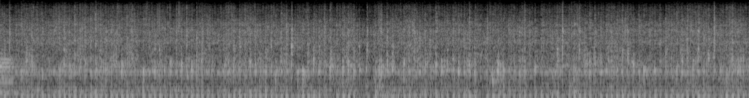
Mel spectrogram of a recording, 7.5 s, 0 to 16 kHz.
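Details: Older Honda BF40A 40 hp 4-stroke pontoon outboard right after fuel line replacement, air pumped out and primer bulb firm, started without choke: steady, even idle with smooth low burble, no stumbling or surging; normal idle.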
